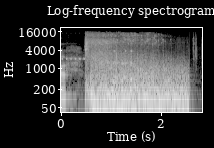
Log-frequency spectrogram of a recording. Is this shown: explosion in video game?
yes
